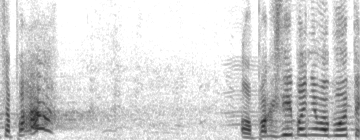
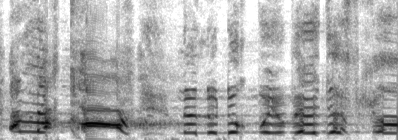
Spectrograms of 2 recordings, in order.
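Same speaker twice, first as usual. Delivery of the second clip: higher, louder shout through laughter; laughing shout; 10 semitones higher, 12 dB louder than usual. Acted. Husband shouting at his wife that she swallowed his sock. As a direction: yell the punchline while laughing.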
